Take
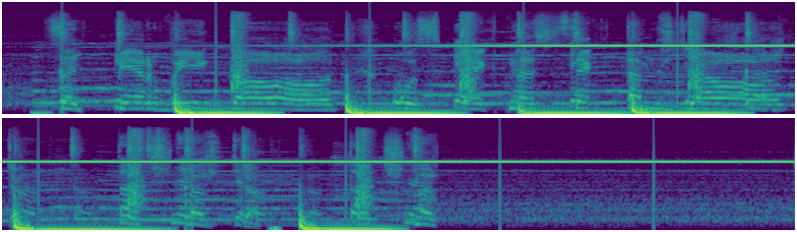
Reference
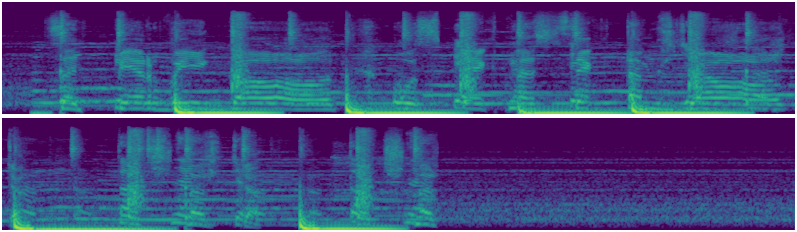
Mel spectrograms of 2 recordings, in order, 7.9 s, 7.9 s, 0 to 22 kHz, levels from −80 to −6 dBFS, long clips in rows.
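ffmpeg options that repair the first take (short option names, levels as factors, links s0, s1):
-filter_complex "[0:a]adeclick=t=4,bandreject=f=4400:w=30,asplit=3[s0][s1][s2];[s0]afade=t=out:st=5.29:d=0.02[s3];[s1]highpass=f=140:w=0.5412,highpass=f=140:w=1.3066,afade=t=in:st=5.29:d=0.02,afade=t=out:st=5.41:d=0.02[s4];[s2]afade=t=in:st=5.41:d=0.02[s5];[s3][s4][s5]amix=inputs=3:normalize=0"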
